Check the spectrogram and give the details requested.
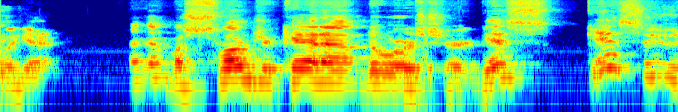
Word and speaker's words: slunger: I got my Slunger Cat Outdoors shirt. Guess who named Slunger Cat Outdoors?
